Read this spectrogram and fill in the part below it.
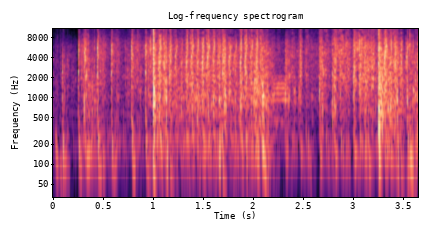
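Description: Rapid automatic bursts from a MAC-10 submachine gun in the shooter game Warzone, dense stuttering fire running almost nonstop with a few sharper single cracks standing out, loud and close.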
